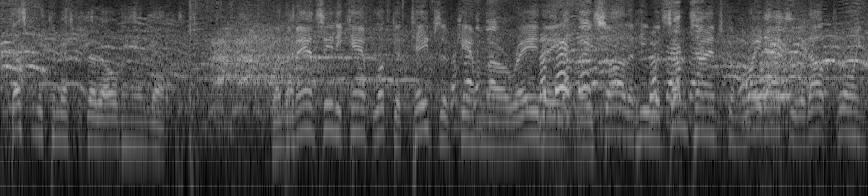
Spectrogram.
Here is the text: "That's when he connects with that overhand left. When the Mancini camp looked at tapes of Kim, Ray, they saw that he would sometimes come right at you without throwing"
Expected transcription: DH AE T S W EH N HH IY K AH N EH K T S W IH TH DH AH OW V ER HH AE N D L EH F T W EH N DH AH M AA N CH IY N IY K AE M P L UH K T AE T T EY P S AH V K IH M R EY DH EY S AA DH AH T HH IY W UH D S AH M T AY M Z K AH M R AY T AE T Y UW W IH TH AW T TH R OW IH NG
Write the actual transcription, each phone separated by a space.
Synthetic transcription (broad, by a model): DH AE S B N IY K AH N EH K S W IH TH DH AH OW V ER HH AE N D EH T W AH N DH AH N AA N S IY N IY K AE M P L UH K T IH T T EY P S AH V K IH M R EY DH EY S AA DH AH T HH IY W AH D S AH M T AY M Z K AH M R AY T AE T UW W IH TH AW T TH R OW IH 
